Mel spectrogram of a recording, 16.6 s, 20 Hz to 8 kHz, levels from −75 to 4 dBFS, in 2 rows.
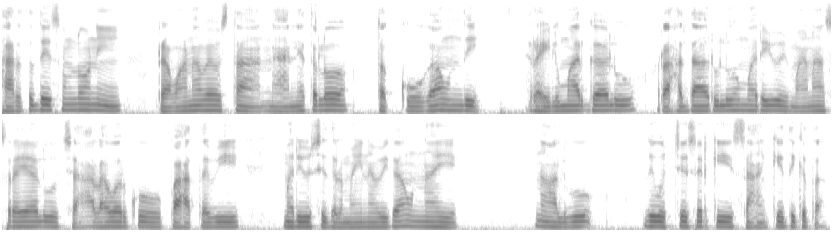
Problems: low volume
